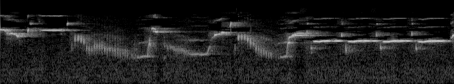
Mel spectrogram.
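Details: Canary song of high whistles and looping descending slurs, ending in a steady run of quick repeated notes.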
